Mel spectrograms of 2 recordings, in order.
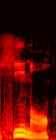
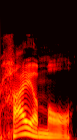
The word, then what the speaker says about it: hiemal: I thought it was going to be hemol, and I don't like that either. So this word, just get it out of here. Hyamol. Hyamol.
